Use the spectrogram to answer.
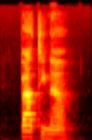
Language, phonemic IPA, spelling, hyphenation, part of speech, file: Dutch, /ˈpatina/, patina, pa‧ti‧na, noun, Nl-patina.ogg
- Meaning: patina: the color or incrustation which age gives to works of art; especially, the green oxidation which covers aging coppers, bronzes, coins and medals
